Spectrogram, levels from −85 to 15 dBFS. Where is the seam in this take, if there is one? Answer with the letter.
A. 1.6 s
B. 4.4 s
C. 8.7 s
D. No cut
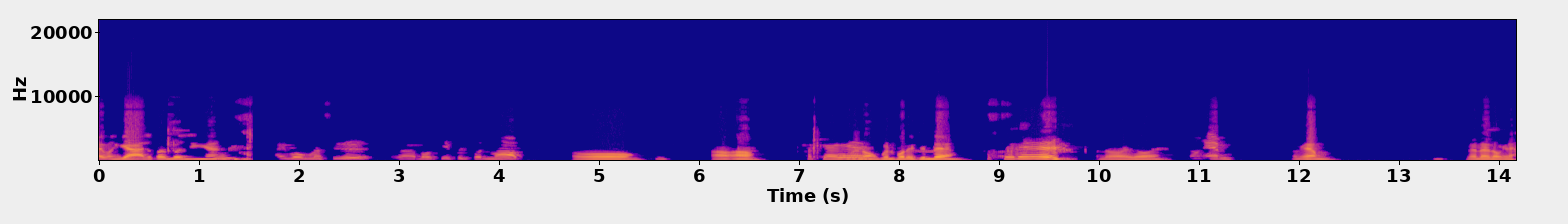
A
